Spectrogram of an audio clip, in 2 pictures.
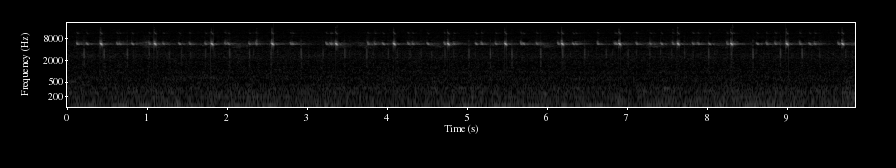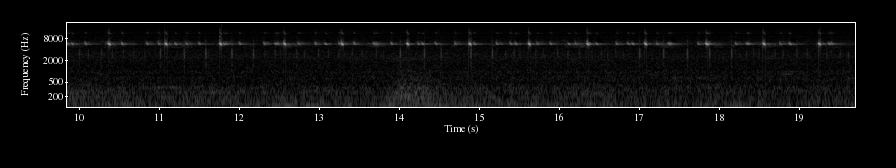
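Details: Sustained cricket chirping: a shrill continuous trill punctuated by crisp pulses about every 0.7 seconds, with a brief muffled low thump near the fourteen-second mark.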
